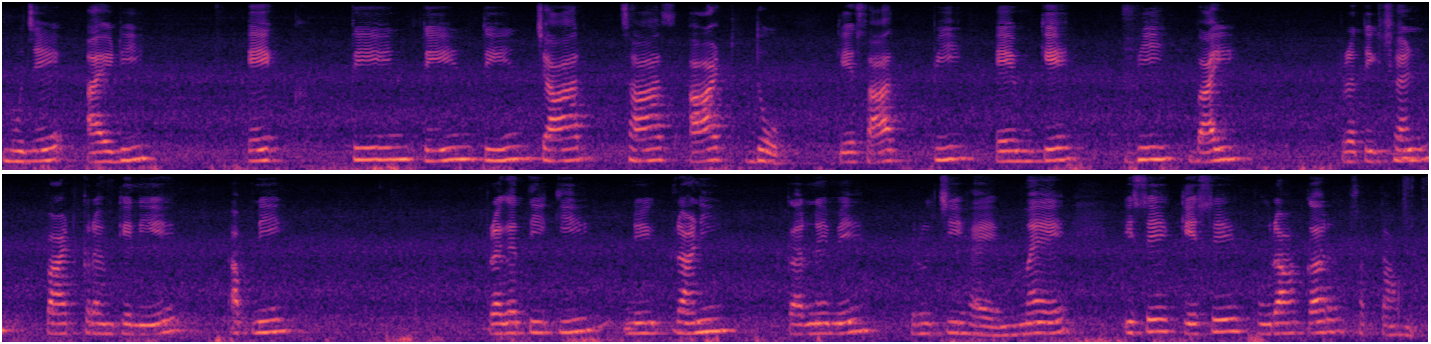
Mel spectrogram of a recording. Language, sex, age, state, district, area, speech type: Hindi, female, 60+, Madhya Pradesh, Harda, urban, read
